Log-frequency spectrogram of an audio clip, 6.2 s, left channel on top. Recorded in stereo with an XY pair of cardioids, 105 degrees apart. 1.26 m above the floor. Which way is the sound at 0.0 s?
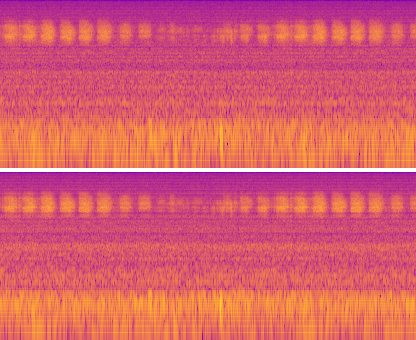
30° right.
